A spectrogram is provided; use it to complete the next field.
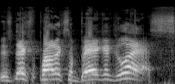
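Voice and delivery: put-on very loud, slow Chicago accent with a salesman voice. Retelling a comedy sketch about a toy salesman, in a chicago accent. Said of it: "the Chicago accent".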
